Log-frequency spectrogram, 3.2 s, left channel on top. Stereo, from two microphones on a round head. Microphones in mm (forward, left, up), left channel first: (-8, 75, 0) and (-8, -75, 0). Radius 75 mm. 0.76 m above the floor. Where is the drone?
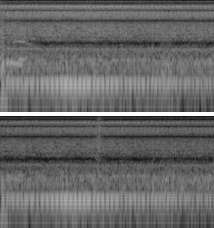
30° left (ahead or behind).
